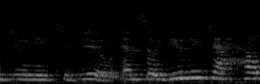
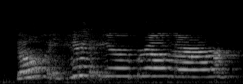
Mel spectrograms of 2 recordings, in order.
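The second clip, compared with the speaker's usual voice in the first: sugary, put-on nice, sweet voice, pitched up, very loud; 7 semitones higher, 8 dB louder than usual. A parent retells telling her fighting kids off while other parents watched, put-on nice voice. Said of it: "in a really nice voice".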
